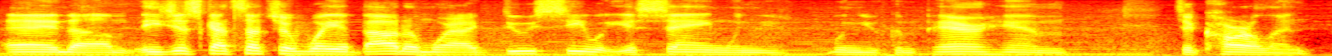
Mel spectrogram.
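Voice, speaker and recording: A male host with a mid-pitched voice talks casually, stopping and restarting and repeating words. Faint music plays underneath. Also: steady tone, normal speed, a bit bright. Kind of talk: casual chat.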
